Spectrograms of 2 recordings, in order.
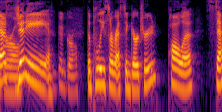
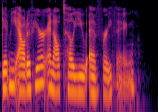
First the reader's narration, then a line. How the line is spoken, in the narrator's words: she whispered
